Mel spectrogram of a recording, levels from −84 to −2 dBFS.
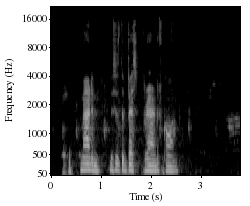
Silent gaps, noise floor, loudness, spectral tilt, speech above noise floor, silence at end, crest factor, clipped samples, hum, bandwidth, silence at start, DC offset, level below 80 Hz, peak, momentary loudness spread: none; -72 dBFS; -33 LUFS; -5.5 dB/octave; 40 dB; 0.05 s; 22 dB; under 0.1%; none; 16.5 kHz; 0.25 s; under 0.1%; -60 dBFS; -12 dBFS; 16 LU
